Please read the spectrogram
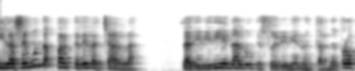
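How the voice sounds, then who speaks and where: This man talks at a fairly quick pace with a high pitch. His intonation is lively. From Mexico City. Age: 70s. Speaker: leadership coach. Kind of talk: podcast interview. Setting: studio.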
